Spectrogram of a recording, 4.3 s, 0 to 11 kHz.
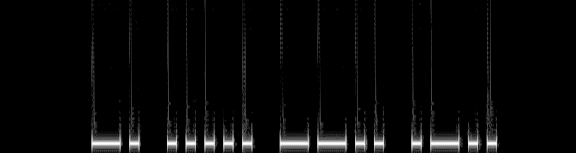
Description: Morse code, heard as a keyed tone, about 17 wpm, 700 Hz. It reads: N5ZL
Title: USA Call Signs - 4 Characters - Repeated 2x - 17wpm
